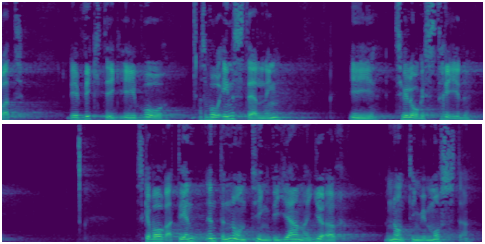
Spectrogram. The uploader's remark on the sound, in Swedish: Inspelad i Roseniuskyrkan den 18 september 2022.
